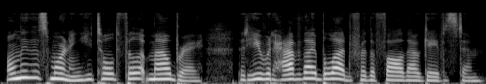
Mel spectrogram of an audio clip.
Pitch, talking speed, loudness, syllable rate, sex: 220 Hz, 235 wpm, -16 LUFS, 5.5 syllables/s, female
